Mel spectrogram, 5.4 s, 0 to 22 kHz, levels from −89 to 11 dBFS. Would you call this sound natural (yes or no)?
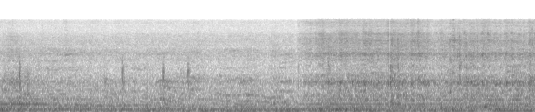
yes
